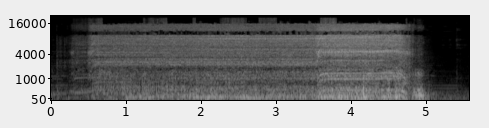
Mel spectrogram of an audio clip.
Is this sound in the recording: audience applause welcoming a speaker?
no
